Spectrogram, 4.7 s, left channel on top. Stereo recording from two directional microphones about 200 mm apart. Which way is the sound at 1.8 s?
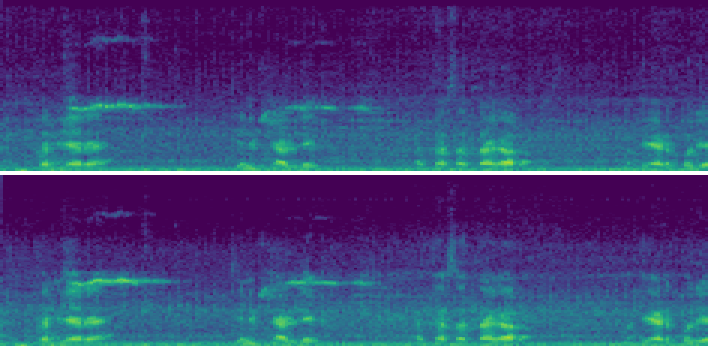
15° right (ahead or behind).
